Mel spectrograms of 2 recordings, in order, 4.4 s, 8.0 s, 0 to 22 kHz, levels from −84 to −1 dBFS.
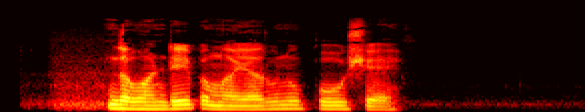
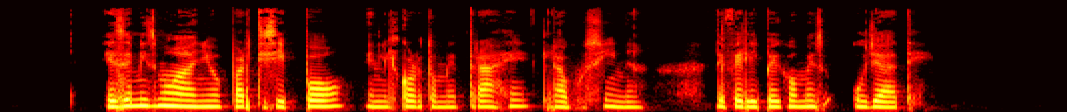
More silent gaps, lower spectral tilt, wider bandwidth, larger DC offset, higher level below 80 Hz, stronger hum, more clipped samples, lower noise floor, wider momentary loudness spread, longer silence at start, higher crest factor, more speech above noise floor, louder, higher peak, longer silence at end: neither; about the same, -6 dB/octave vs -5.5 dB/octave; second, 11 kHz vs 16 kHz; neither; second, -68 dBFS vs -60 dBFS; neither; neither; second, -69 dBFS vs -84 dBFS; first, 18 LU vs 12 LU; second, 0.45 s vs 0.8 s; about the same, 22 dB vs 18 dB; second, 47 dB vs 66 dB; second, -23 LUFS vs -19 LUFS; about the same, -4 dBFS vs -2 dBFS; first, 1.4 s vs 1.15 s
